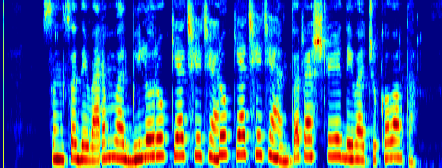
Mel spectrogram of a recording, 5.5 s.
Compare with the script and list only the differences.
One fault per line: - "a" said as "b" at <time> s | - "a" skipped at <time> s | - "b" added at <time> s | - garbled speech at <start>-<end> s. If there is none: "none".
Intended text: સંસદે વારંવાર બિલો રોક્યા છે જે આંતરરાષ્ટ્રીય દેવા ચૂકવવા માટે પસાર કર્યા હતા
- "રોક્યા છે જે" added at 2.7 s
- "માટે પસાર કર્યા" skipped at 5.0 s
